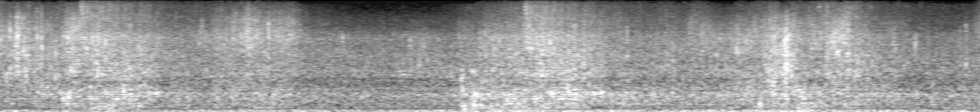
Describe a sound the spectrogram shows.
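A motor boat cruises over open sea.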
